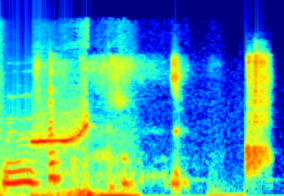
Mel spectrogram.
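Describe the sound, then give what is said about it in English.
A person whistles a short, clear tone that glides upward. It is followed by a couple of brief, breathy bursts and then quiet. “I can't whistle, but he can.”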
